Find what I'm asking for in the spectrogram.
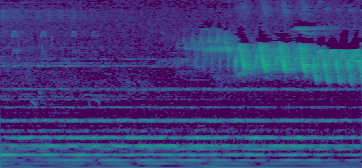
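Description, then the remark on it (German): High, rapid bird chirps in a spring meadow enter partway through, repeating in quick bursts over a steady low hum and drone, fairly soft. “Ein Summen, ein Zwitschern.”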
